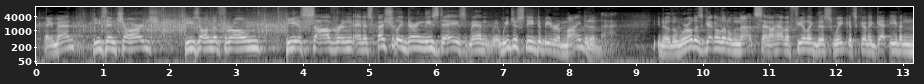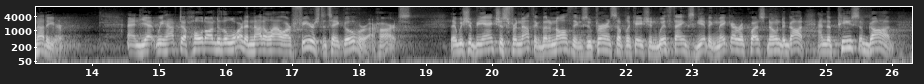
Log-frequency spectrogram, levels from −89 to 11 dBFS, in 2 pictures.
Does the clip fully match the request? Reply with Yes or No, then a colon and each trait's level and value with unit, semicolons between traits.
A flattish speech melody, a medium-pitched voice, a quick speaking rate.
No: average, 3.7 semitones; medium, 155 Hz; fast, 215 wpm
